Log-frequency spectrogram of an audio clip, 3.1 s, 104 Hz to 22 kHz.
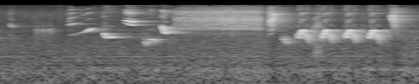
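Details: Thrush nightingale singing at night on 17 May 2023: a rapid varied phrase of whistled slurs and upsweeps, a dense buzzy rattle, then a run of four sharp repeated clicking notes.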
